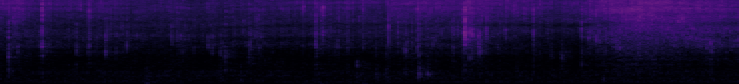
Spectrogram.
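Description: Halibut sears in butter in a hot pan, giving a steady close sizzle with small crackles and pops throughout, no voices.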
